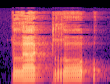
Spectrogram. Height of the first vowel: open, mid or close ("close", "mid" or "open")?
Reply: open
